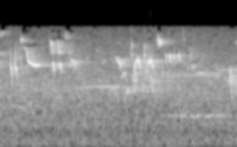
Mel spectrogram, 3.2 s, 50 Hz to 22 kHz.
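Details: Japanese white-eyes feed on nectar at bottlebrush blossoms in a Kobe botanical garden, Japan, on 14 June 2018 during the rainy season. High, thin twittering notes, some sliding and some in quick doubled bursts, come amid soft background hiss.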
